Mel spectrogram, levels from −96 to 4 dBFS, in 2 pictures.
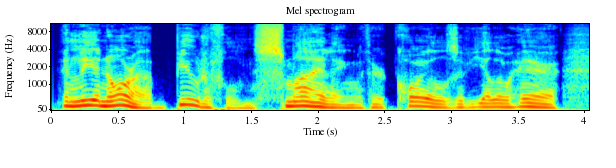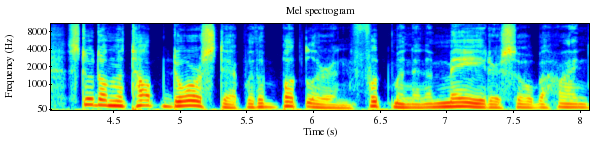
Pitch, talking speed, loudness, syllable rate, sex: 135 Hz, 210 wpm, -16 LUFS, 5.1 syllables/s, male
